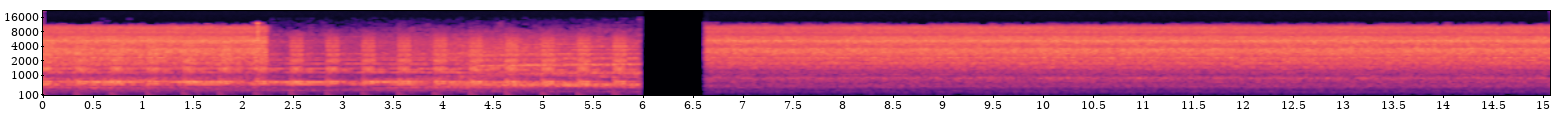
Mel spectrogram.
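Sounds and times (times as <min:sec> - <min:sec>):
hissing rushing noise: 0:00.0 - 0:02.3.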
